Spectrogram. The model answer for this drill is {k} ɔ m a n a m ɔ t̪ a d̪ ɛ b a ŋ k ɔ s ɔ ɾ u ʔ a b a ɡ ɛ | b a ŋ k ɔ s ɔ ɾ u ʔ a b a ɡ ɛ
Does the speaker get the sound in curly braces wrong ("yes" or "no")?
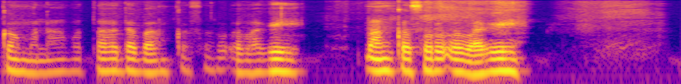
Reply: no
